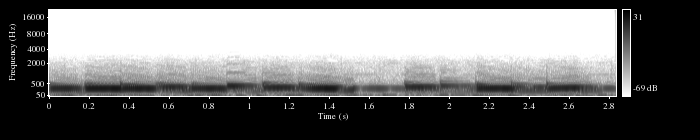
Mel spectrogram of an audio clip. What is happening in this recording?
85BPM HFTechno 2
A simple loop @85bpm, made with TS-404. Thanks to HardPCM for the find, this is a very useful loop tool!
